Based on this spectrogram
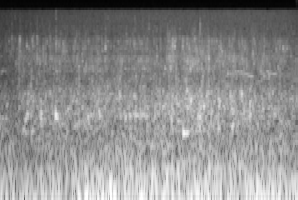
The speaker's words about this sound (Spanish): Esta agua representa el agua de fusión. Fluye muy rápido y alcanza un gran ímpetu, por lo que puede atravesar la morrena.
